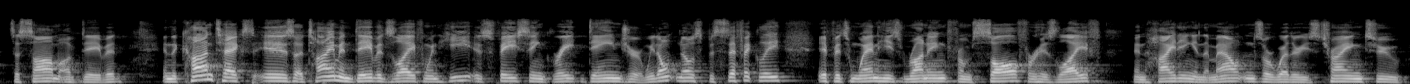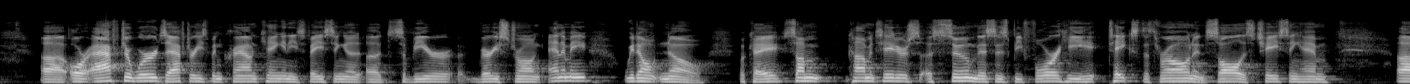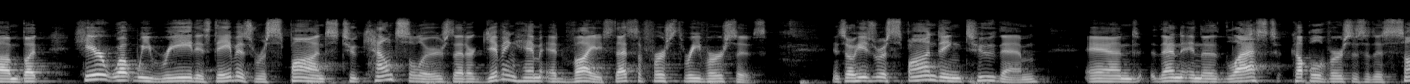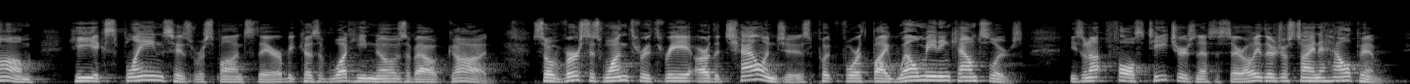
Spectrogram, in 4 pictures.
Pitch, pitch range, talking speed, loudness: 140 Hz, 125-155 Hz, 165 wpm, -18 LUFS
